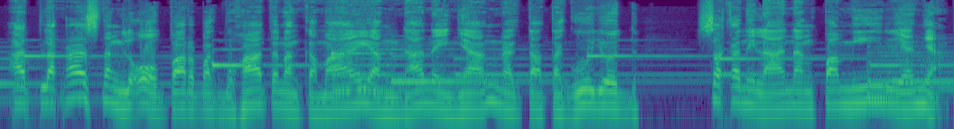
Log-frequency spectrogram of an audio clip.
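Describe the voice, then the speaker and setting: Compassionate, earnest male letter-writer narrator, played by an actor, fairly high voice, radio drama under prominent music. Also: natural voice. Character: troubled, compassionate letter writer recounting a painful story. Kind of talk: dramatic scripted first-person radio narration. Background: loud music.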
